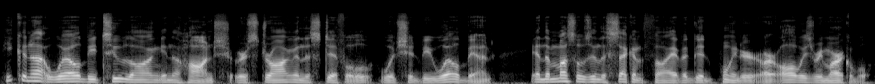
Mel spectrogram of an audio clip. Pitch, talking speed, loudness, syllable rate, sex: 100 Hz, 225 wpm, -18 LUFS, 5.2 syllables/s, male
